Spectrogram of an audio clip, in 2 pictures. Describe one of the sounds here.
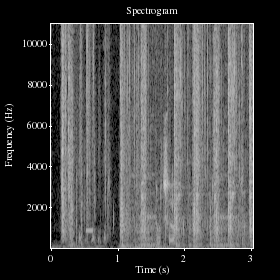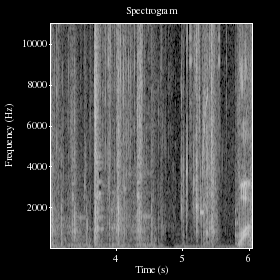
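A hammer knocks repeatedly on wood.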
